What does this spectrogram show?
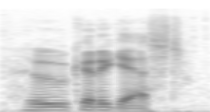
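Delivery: ordinary talk, nothing marked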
